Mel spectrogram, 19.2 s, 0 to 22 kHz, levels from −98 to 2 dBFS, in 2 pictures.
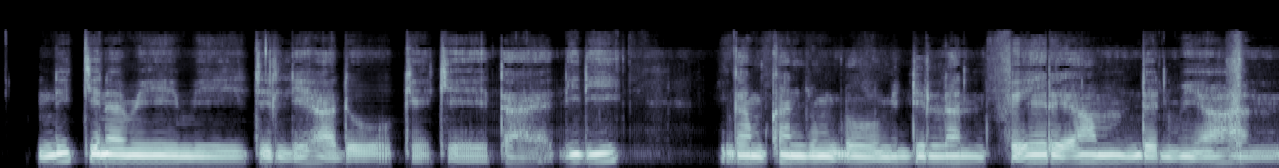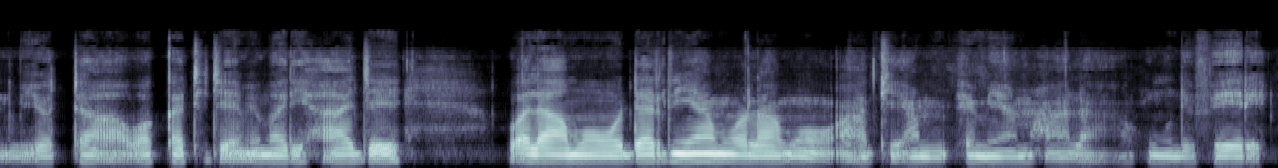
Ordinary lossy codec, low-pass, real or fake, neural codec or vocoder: MP3, 64 kbps; 10.8 kHz; real; none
